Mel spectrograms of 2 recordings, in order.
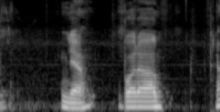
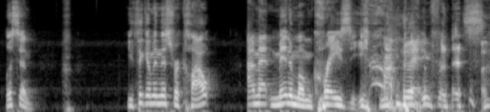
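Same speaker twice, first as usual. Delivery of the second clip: mock indignant; 5 semitones higher, 4 dB louder than usual. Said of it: "she's like".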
